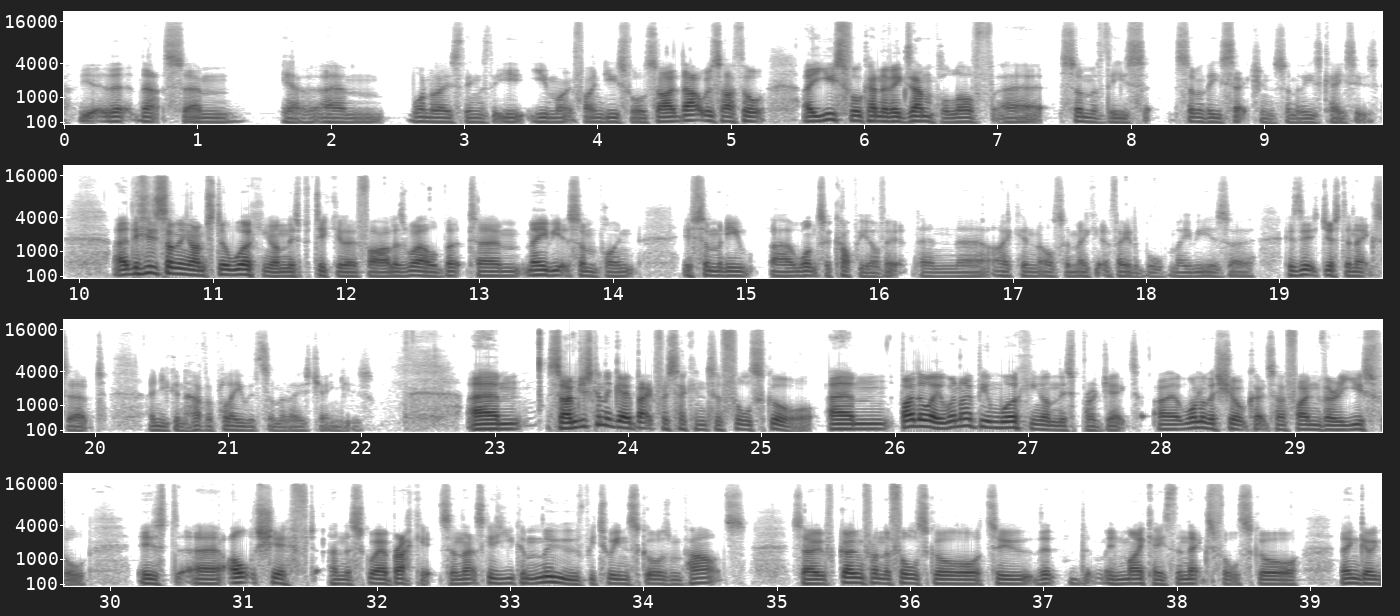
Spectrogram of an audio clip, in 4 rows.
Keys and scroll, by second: 17.7 shift+super+c, 32.9 alt+shift+], 38.3 alt+shift+].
